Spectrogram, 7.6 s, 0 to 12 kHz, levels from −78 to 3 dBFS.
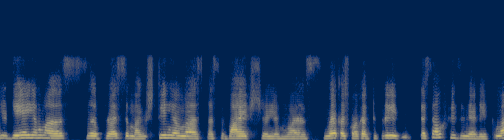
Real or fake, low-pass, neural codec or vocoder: fake; 7.2 kHz; codec, 16 kHz, 1 kbps, FreqCodec, smaller model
